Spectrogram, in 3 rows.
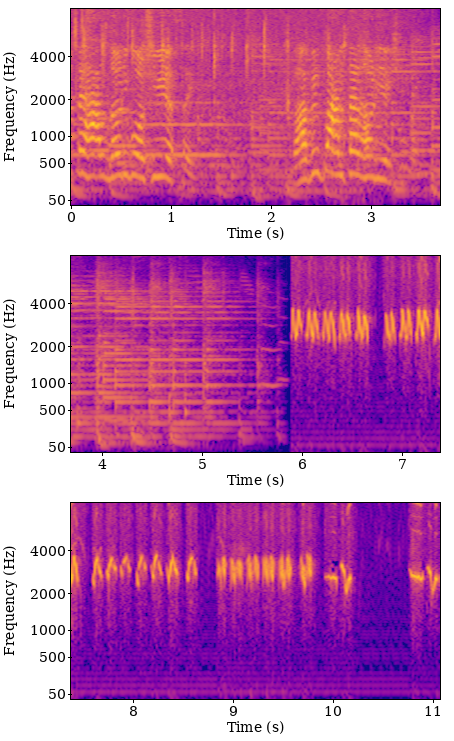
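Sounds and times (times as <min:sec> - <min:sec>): small bird chirping: 0:05.9 - 0:11.0.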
